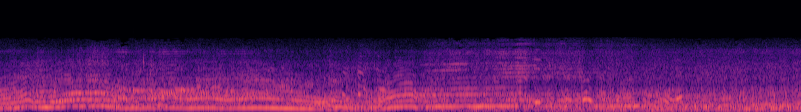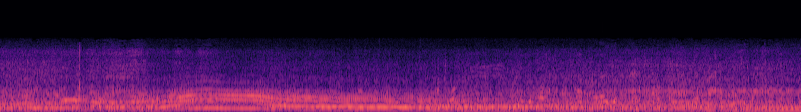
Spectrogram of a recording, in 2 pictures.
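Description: Tyres screech on tarmac as a car drifts in circles.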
